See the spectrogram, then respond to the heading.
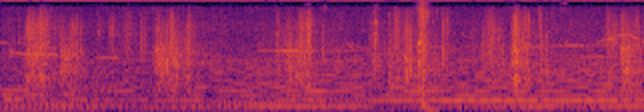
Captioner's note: footstep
